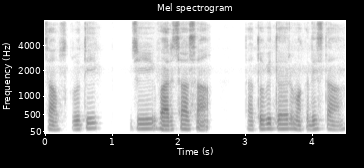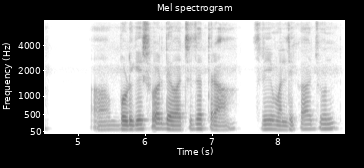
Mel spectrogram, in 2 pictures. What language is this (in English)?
Konkani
